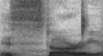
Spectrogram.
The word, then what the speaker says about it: Istari: midnight up against um istari i believe is how you pronounce it and they are the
